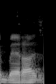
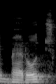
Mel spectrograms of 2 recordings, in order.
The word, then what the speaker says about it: बहरोज: ये स्पेलिंग जो है थोड़ा हिंदी में मिस्टेक है, बैराज नहीं है, ये बहरोज पर्वत।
